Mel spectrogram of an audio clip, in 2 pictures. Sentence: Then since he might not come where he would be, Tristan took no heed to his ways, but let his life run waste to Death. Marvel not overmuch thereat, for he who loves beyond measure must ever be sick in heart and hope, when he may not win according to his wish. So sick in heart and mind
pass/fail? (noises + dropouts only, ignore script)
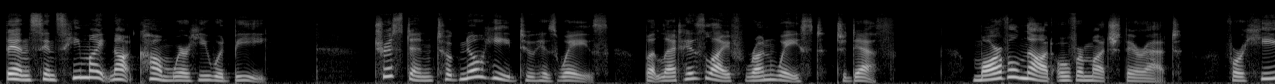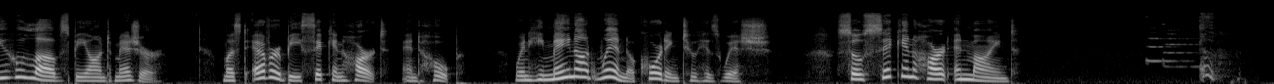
fail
